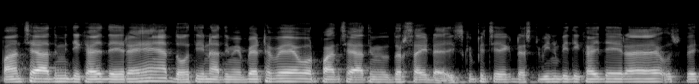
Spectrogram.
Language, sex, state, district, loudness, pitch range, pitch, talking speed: Hindi, male, Rajasthan, Bikaner, -16 LUFS, 115-130 Hz, 125 Hz, 265 wpm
